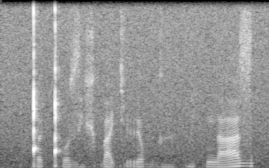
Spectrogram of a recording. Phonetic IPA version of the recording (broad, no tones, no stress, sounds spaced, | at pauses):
ǃ ə ǃʰ o z e̤ x ɓ a c rʲ ɔ b ɡʱ ə̤ p ə̤ c n a z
